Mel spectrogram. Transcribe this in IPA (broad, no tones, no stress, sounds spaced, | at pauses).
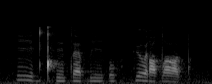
i d ǃʰ ĩ t ɛ ɓ i ʔ u x kʲ o ɾʲ ɛ dˤ ɤ d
